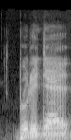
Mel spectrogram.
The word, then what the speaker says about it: Buttigieg: Buttigieg? – Buttigieg.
